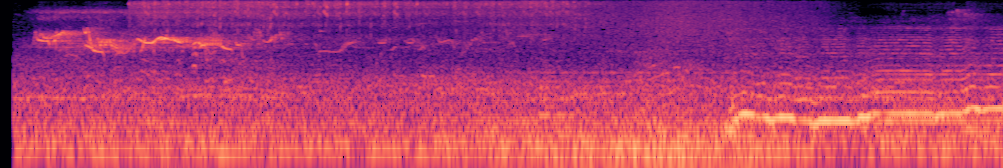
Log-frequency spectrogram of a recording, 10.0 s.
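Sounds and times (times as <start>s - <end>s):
small birds chirping: 0.4s - 6.1s
steady hiss: 1.3s - 8.7s.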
